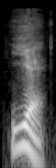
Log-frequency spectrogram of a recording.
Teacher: Ye is pronounced when the middle of the tongue touches the palate.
